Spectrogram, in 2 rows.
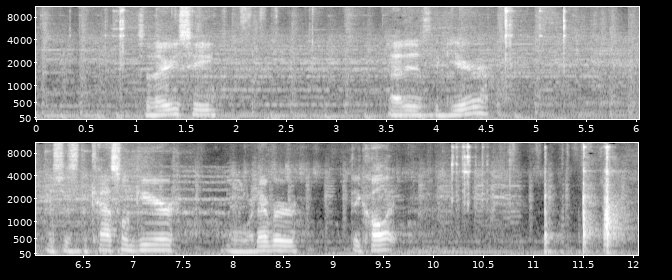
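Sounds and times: steel parts clinking: 0:00.3 - 0:01.2, 0:04.5 - 0:05.5, 0:10.1 - 0:10.9.

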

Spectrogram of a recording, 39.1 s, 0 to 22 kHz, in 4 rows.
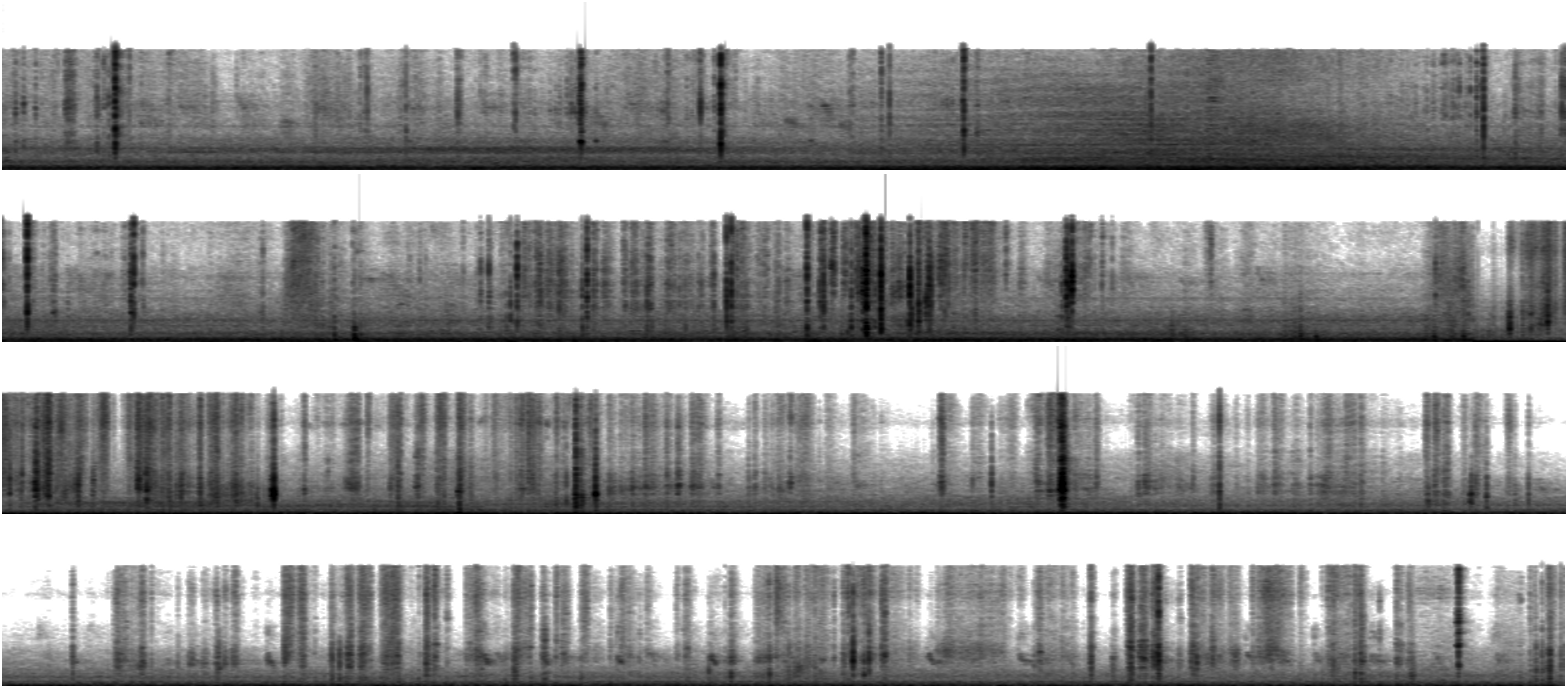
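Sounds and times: scissors snipping paper: 0:00.0 - 0:01.3, 0:01.9 - 0:06.3, 0:08.7 - 0:16.6
paper being folded and creased: 0:00.0 - 0:29.2, 0:29.8 - 0:39.0
low background hum: 0:00.0 - 0:39.0.

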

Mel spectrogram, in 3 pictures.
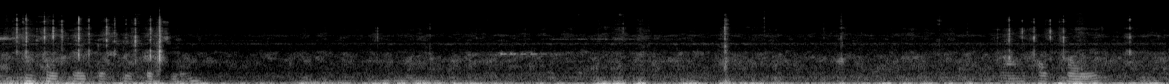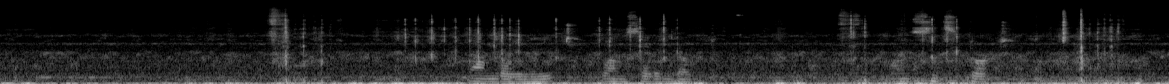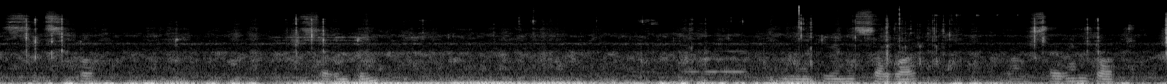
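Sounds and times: computer keyboard typing: 0:00.0 - 0:01.8, 0:10.0 - 0:11.4, 0:14.4 - 0:18.8, 0:19.4 - 0:25.3, 0:26.2 - 0:34.6
man's low drawn-out voice: 0:00.0 - 0:02.0, 0:16.4 - 0:18.8, 0:20.1 - 0:22.0, 0:23.4 - 0:24.5, 0:26.2 - 0:28.3, 0:31.1 - 0:32.6, 0:33.4 - 0:34.7.

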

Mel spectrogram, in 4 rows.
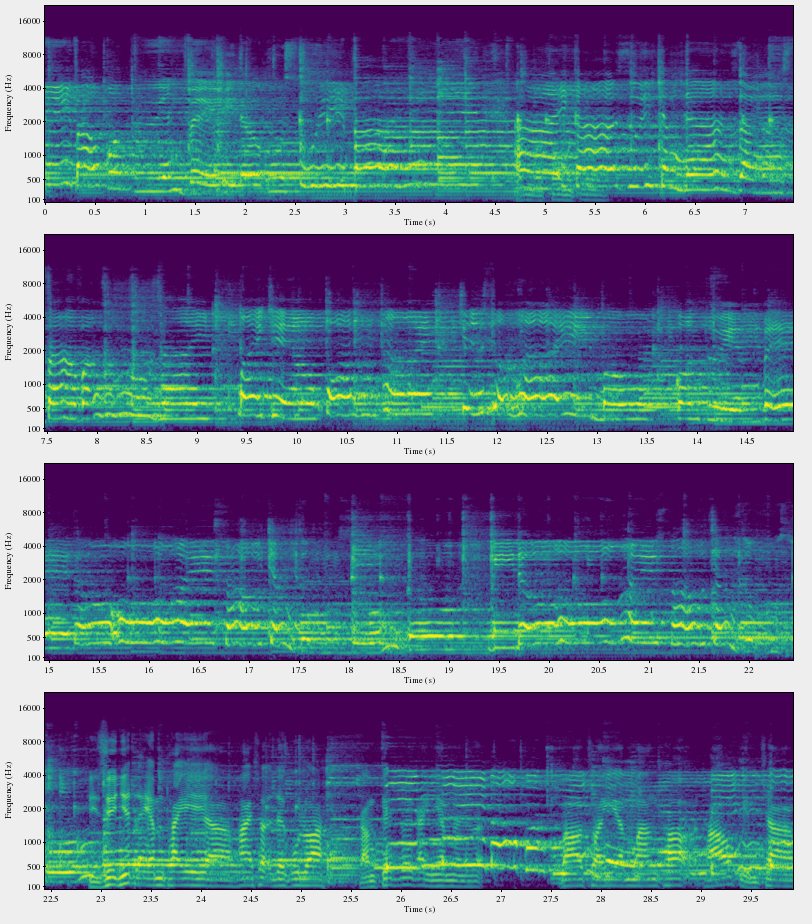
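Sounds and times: song from small speakers: 0:00.0 - 0:29.9.

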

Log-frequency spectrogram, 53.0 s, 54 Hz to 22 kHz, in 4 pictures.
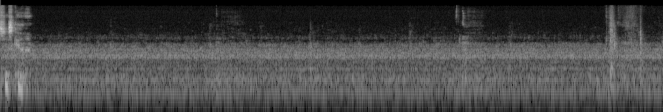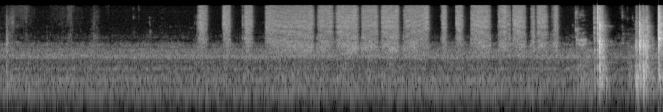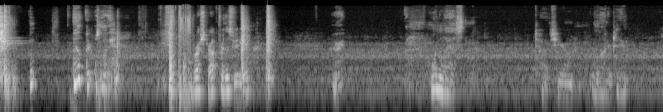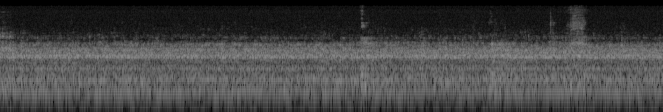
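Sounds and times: steady low hum: 0:00.0 - 0:53.0
paintbrush scrubbing canvas: 0:17.2 - 0:24.5
knocks and rustles: 0:29.8 - 0:30.4.

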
